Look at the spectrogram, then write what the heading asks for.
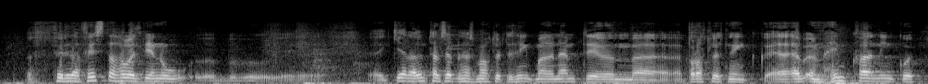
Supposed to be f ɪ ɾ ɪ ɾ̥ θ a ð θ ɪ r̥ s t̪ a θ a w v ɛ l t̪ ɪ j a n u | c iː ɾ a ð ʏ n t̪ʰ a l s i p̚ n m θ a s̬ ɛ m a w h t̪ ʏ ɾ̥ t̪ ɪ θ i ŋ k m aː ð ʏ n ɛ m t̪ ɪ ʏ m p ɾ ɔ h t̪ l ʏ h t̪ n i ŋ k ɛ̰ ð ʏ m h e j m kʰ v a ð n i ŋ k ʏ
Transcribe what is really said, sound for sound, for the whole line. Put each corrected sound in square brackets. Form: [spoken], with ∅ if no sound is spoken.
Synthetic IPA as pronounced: f ɪ ɾ ɪ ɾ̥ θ a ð [f] ɪ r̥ s t̪ a θ a w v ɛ l t̪ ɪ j [ɛ] n u | c [ɛː] ɾ a ð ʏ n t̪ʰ a l s [ɛ] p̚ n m θ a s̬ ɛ m a w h t̪ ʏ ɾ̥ t̪ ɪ θ i ŋ k m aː ð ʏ n ɛ m t̪ ɪ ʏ m p ɾ ɔ h t̪ l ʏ h t̪ n i ŋ k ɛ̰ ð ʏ m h e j m kʰ v a ð n i ŋ k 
